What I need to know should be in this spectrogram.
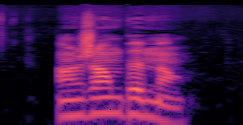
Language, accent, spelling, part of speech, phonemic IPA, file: French, France, enjambement, noun, /ɑ̃.ʒɑ̃b.mɑ̃/, LL-Q150 (fra)-enjambement.wav
- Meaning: 1. enjambment 2. crossing-over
